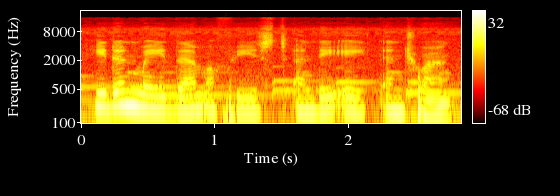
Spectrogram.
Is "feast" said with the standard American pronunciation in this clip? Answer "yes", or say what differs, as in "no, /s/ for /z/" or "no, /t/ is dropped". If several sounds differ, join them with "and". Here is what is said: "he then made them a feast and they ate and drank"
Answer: yes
